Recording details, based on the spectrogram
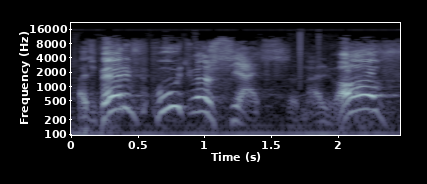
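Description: An actor playing a boastful, naively awestruck provincial lion hunter in a 1940s radio play, theatrical and flustered. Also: male voice, extremely high pitch, huge pitch swings, moderate pace, full character voice. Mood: excited. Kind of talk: 1940s stage-style radio acting. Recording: muffled vintage 1940s radio recording.

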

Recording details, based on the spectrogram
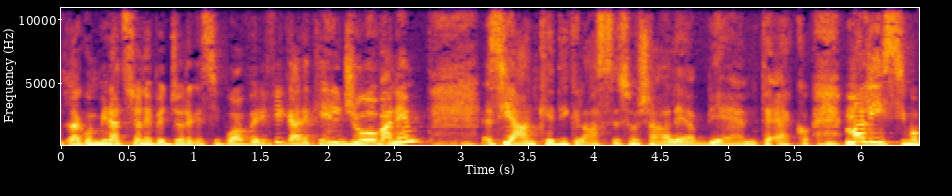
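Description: A woman performing comic cabaret, satirical song and monologue in a theatrical, ironic, mock-solemn manner. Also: fairly high pitch. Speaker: comic singer and stage performer. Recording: music behind the voice. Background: plucked guitar accompaniment.

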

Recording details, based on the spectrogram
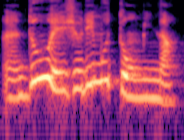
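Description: A woman's voice: a little high, normal speed, pitched above the performer's own voice, natural voice. A woman voicing a sweet, eager and generous little girl in a storybook reading. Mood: reproachful, pleading.

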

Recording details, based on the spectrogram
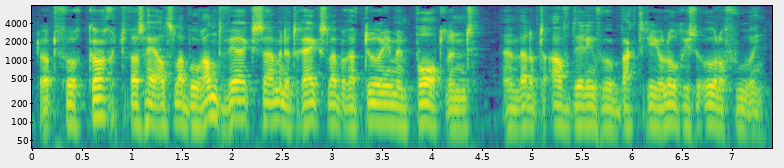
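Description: Een acteur die in een hoorspel een beleefde, gezaghebbende legerkolonel speelt die beheerst dingen uitlegt. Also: male voice, deep voice, steady tone, brisk, hardly any pauses, pushed and bright. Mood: grave. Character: smooth-talking, authoritative army colonel from the ministry. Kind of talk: radio play acting.

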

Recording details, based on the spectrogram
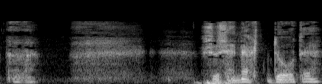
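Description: An actor playing an older father-in-law who speaks haltingly and stumbles over his words. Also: on the low side, gravelly, fairly bright tone, husky, exaggerated voice. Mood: shaken. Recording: dull lo-fi TV soundtrack.

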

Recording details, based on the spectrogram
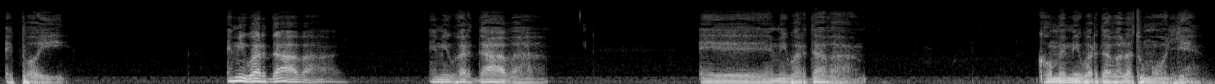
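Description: An actor playing a dazed dead man in a tragicomic stage piece, husky, slow and repeating himself. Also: low-pitched, warm tone, exaggerated voice. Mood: dazed, defensive. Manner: slow, repetitive.

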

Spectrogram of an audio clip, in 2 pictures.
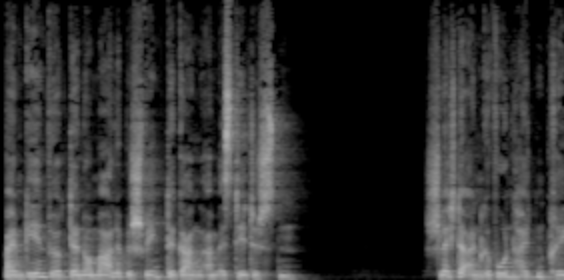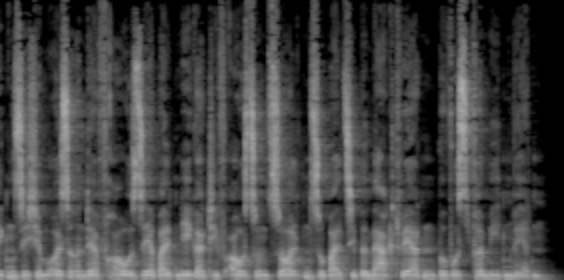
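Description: An actress playing a radio play narrator who recites screen directions and etiquette rules in a measured, declarative way. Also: female voice, fairly low pitch, level tone, close to an everyday voice.

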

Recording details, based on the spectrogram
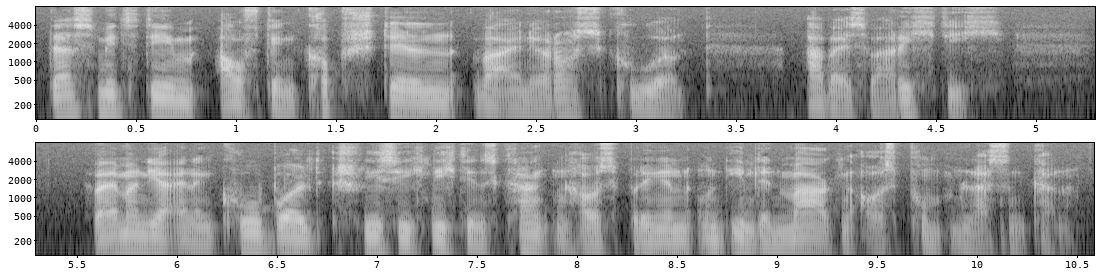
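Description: A man's voice: lowish voice, animated, moderate pace, no room sound. A man narrating a children's radio play as a wry, genial storyteller. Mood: wry narration.

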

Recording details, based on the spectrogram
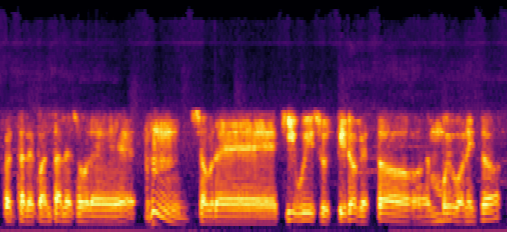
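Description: A man with a low voice describes a radio documentary, hesitant and restarting often. The sound is thin and phone-like. The room is dry. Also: level tone, measured pace, dry recording, soft background music. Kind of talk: interview talk. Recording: phone-like line.

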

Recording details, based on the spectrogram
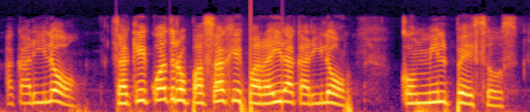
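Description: A woman's voice: high voice, measured pace, dry recording. A woman playing an easygoing husband and father in an amateur radio drama. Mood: matter-of-fact. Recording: muffled, noisy lo-fi home recording.

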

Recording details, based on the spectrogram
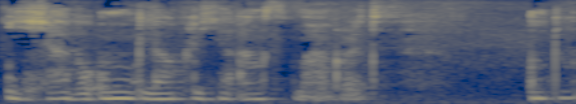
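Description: An actress in a German radio drama playing a terrified, fatalistic woman who speaks haltingly, often slipping into a whisper. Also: low-pitched, steady tone, dark tone. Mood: frightened, hushed. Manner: halting, breathy whispers and repeated words. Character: terrified, fatalistic woman trapped by eerie forces.

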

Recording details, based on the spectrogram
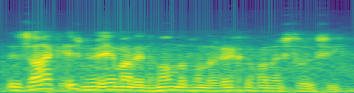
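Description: Actor as a dry police inspector, muffled recording. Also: male voice, mid-range voice, lightly acted. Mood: firm, composed. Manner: dry, sardonic, measured. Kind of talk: Dutch radio play acting. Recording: muffled, hissy old radio recording.

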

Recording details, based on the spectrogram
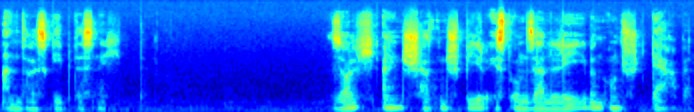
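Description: An actor playing a brooding, eloquent, lordly widower in a literary radio play, with lyrical, deliberate, declamatory delivery. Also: male voice, low voice, slight background noise. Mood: wondering, pensive. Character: brooding, eloquent widower, poetic and lordly, drawn to a young woman.

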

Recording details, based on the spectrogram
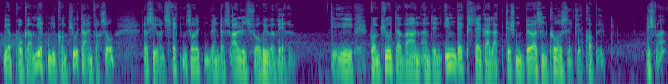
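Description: An actor playing an elderly, absent-minded alien in a radio play, hesitant, rambling and formal, apologetic yet mildly ominous, with a husky voice. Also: male voice, sits low, expressive, measured pace, darkish tone, full character voice.

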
